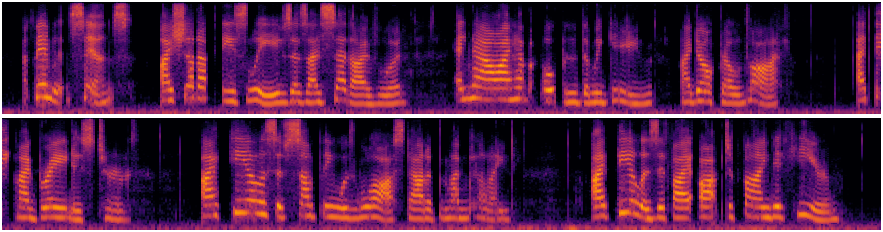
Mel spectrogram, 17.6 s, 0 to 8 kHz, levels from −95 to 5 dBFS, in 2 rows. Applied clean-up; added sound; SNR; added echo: neural diffusion model UNIVERSE++.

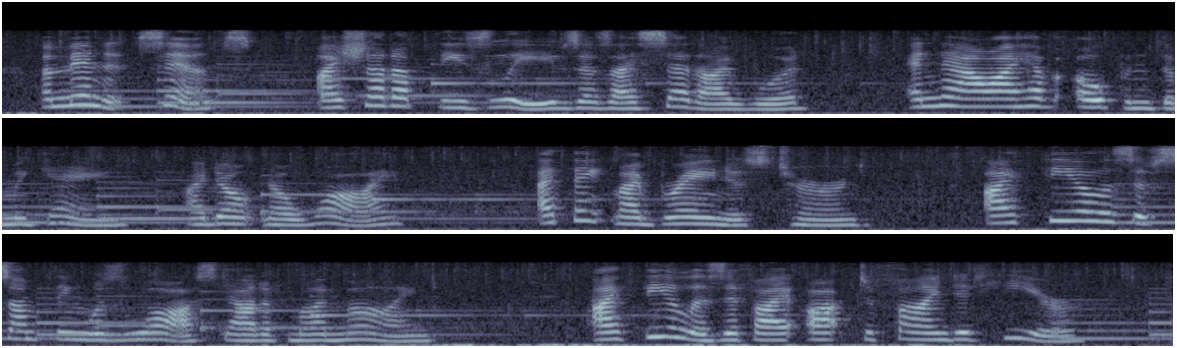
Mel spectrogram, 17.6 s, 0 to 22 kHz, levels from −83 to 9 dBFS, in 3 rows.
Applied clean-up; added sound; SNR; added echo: none; Piano + Rain; 10 dB; none.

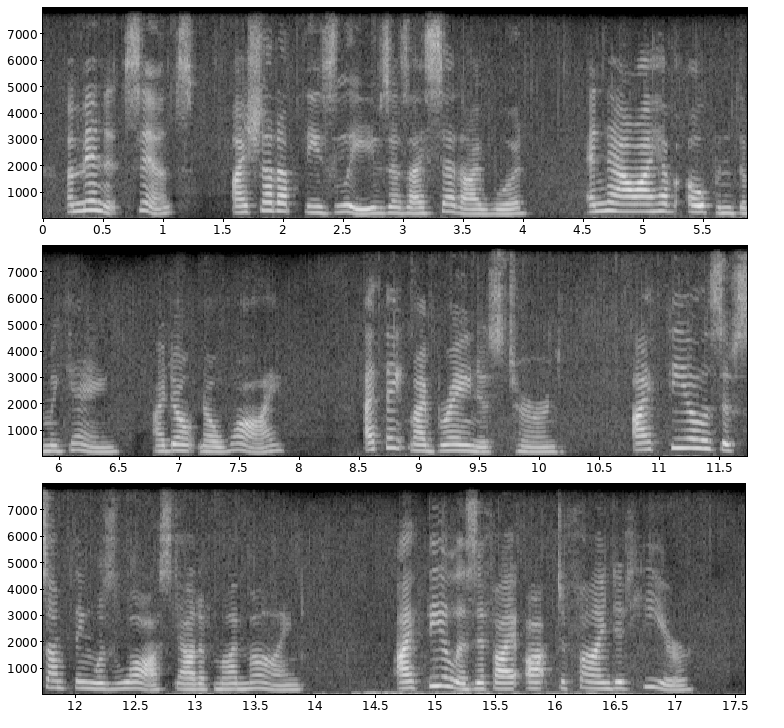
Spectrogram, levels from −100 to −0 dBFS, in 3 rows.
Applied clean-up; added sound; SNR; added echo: neural mask model Resemble Enhance denoiser.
